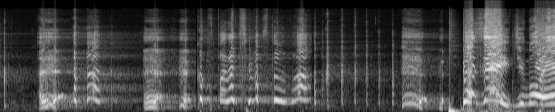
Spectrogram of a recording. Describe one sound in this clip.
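A young man laughs into a microphone.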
